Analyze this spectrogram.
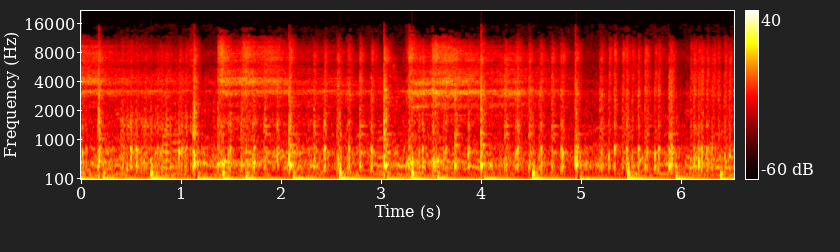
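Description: Rifle drill team marching in formation: a dense, fast run of sharp wooden clacks from rifles being slapped and handled and boot heels striking the pavement, over a low rumble.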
